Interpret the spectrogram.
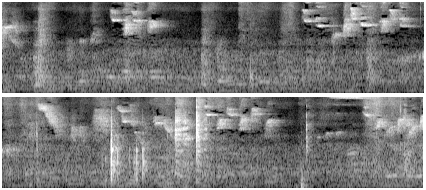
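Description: Faint birds chirping in scattered short, high calls, some sliding quickly in pitch, over a quiet room, with a soft low thump about seven seconds in.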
